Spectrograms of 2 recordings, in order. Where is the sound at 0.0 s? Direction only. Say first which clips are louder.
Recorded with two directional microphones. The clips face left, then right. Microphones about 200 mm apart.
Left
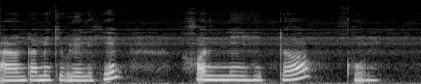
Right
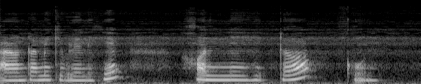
Left 5 dB; 40° left (ahead or behind).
